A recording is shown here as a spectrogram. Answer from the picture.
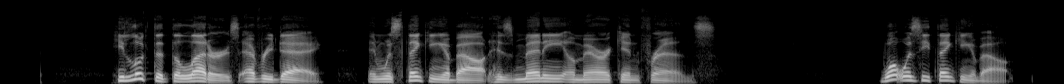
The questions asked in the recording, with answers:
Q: What was he thinking about?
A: He was thinking about his many American friends.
